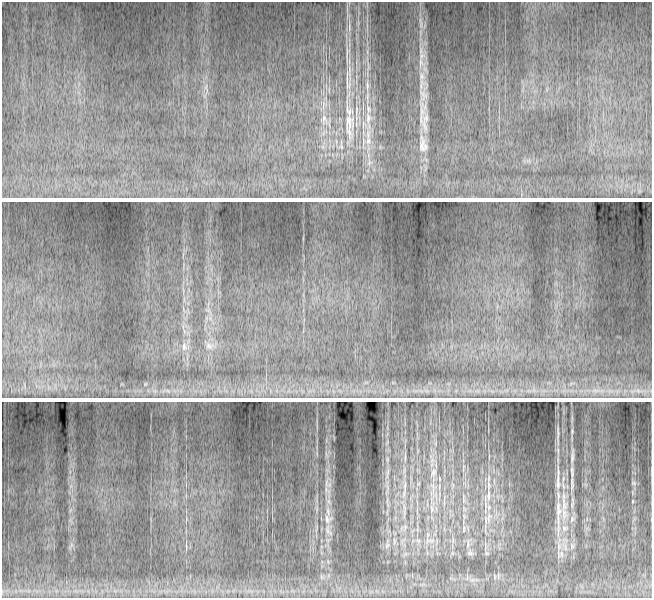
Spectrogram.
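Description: Wind rumbling on the microphone, with a few light clicks and rattles. About nine seconds in, a steady low hum joins it and holds the same pitch.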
